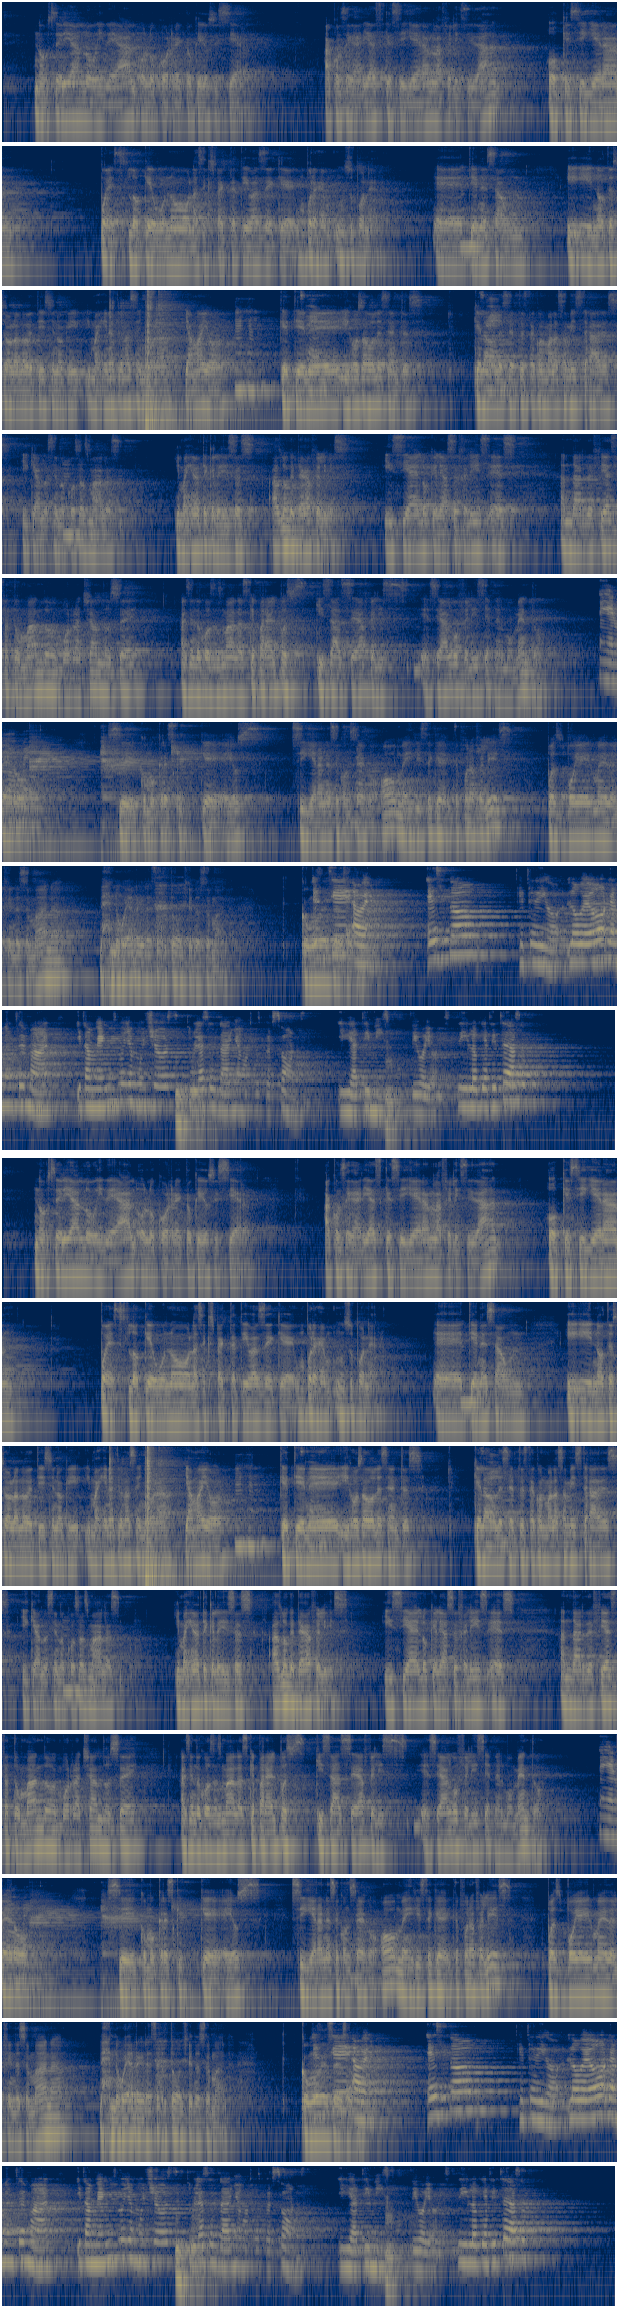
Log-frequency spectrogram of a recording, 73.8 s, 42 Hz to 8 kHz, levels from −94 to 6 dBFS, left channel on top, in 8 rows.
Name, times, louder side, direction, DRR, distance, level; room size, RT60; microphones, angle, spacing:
voice 1, 0.5-3.8 4.8-7.5 8.2-9.4 10.7-15.0 15.7-17.1 17.7-21.9 22.6-24.8 25.5-29.4 30.3-31.5 31.7-32.9 33.4-38.9 39.6-45.0 46.1-46.5 47.2-47.4 47.7-50.0 50.5-53.8 54.3-56.3 56.8-59.1 59.8-60.6 67.2-67.6 70.3-70.8, right 3 dB, 45° right, 8 dB, 0.8 m, -37 dB
voice 2, 16.1-16.4 21.9-22.4 23.0-23.3 25.7-26.0 28.6-29.1 45.9-46.6 51.4-51.9 53.1-53.4 57.6-57.8 60.0-61.0 61.7-62.5 63.1-65.3 65.7-67.1 67.4-69.1 69.6-71.1 71.4-72.4, equal, 15° left, 4 dB, 1.8 m, -36 dB
Slam / Wood, 17.6-17.7 19.1-23.8 24.2-24.3, right 8 dB, 85° right, 0.9 m, -40 dB
sound 1, 46.5-49.9, left 1 dB, 70° left, 5.1 m, -48 dB
28.5 x 21.5 x 7.8 m, 2.2 s
head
